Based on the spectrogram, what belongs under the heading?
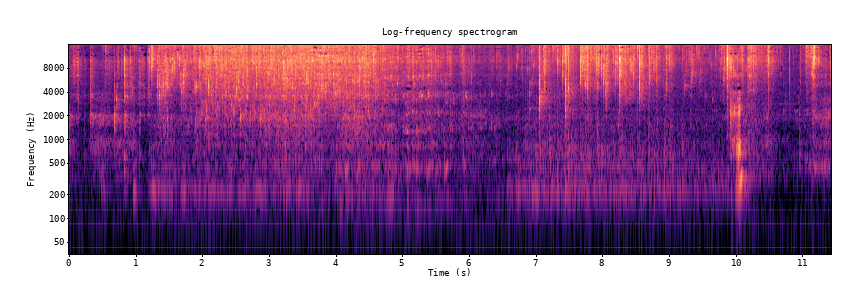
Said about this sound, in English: Okay, and then I'm going to rinse it again. Still super starchy. Swirl the rice around in the water.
